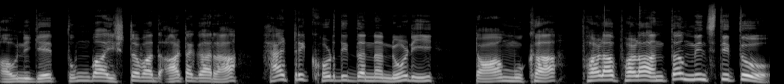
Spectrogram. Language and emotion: Kannada, happy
